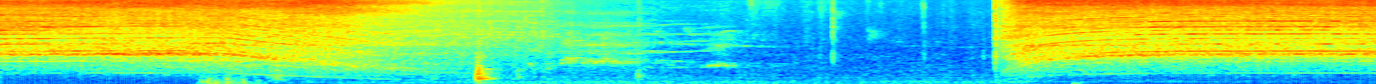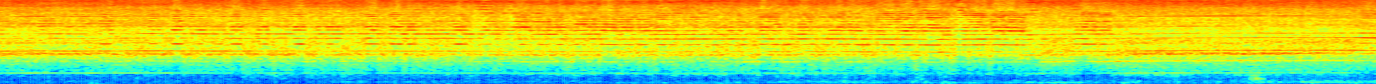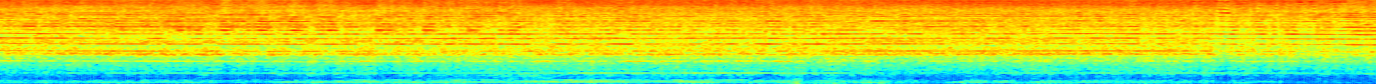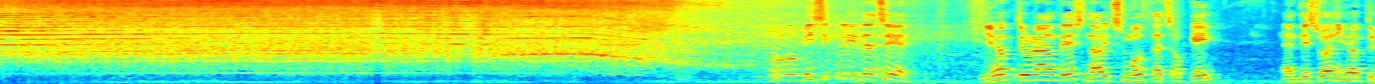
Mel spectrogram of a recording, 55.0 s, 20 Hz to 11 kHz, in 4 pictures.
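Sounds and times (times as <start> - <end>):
electric rotary grinder whining: 0.0 - 5.6, 10.0 - 51.2
grinder spinning down: 0.0 - 5.6, 10.0 - 50.5.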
